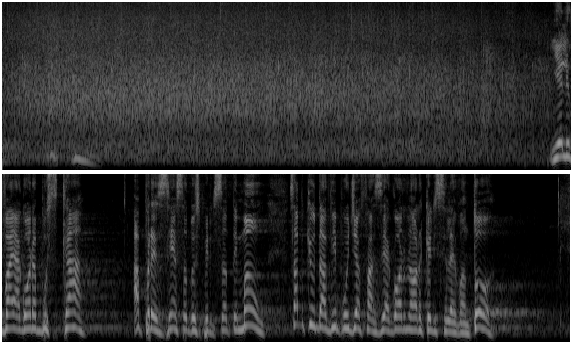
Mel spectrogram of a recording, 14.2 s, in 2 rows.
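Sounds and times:
audience applause: 0.0s - 6.9s
speech: 6.8s - 8.2s, 8.8s - 13.4s.

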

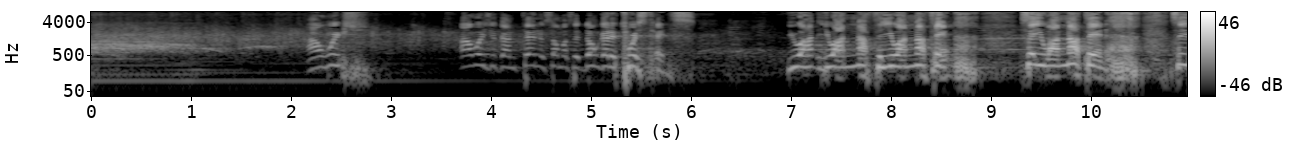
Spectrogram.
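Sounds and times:
audience clapping: 0.0s - 4.6s
speech: 2.2s - 2.9s, 3.7s - 6.1s, 7.0s - 10.9s.

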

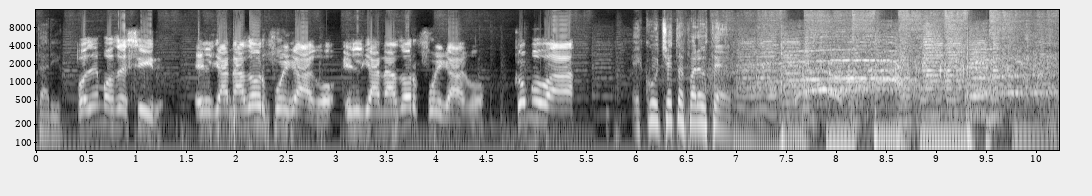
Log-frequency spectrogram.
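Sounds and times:
speech: 0.0s - 7.1s
listeners applauding and cheering: 6.7s - 10.2s.

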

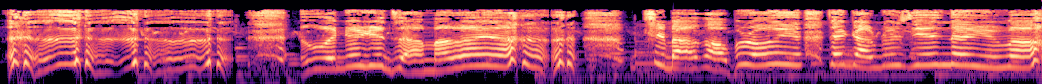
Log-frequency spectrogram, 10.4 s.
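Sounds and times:
voice performing sad wailing sobs of a little goose: 0.1s - 2.3s
speech: 3.6s - 10.4s.

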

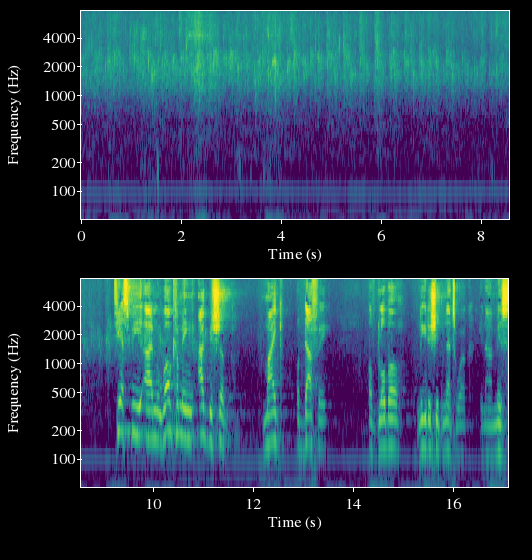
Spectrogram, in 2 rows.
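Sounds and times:
church congregation applauding: 0.0s - 11.7s
speech: 9.3s - 11.6s, 12.2s - 13.6s, 14.3s - 17.0s.

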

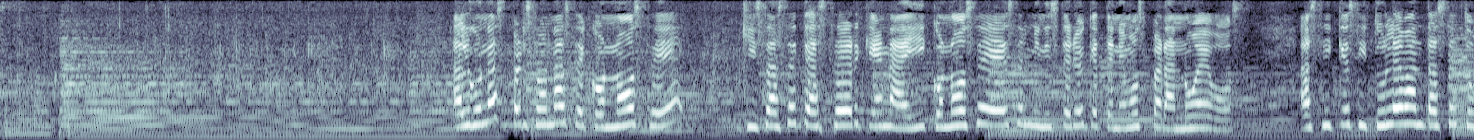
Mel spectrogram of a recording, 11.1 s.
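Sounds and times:
audience applauding: 0.0s - 8.7s
speech: 3.4s - 11.0s.

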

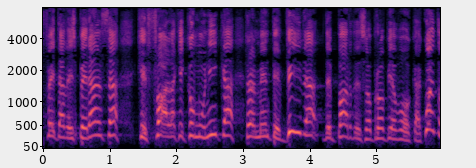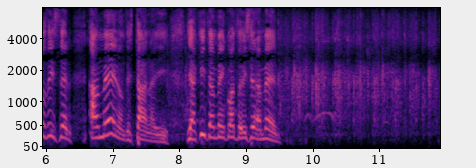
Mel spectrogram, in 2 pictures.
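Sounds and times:
speech: 0.0s - 9.8s
audience applause: 7.8s - 11.9s.

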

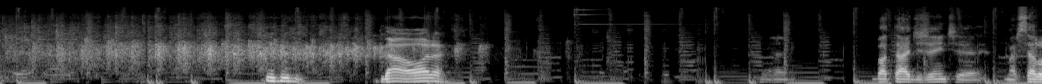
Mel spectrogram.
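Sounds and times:
laughter: 0.0s - 4.1s
audience clapping: 0.0s - 6.0s
speech: 2.6s - 3.2s, 3.8s - 4.6s, 8.8s - 10.4s.

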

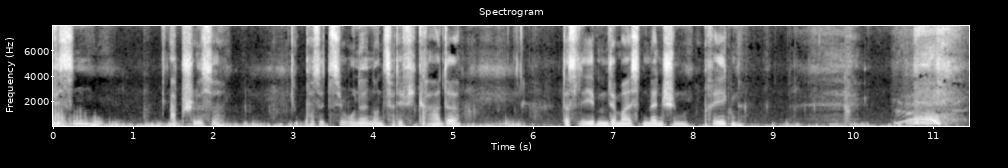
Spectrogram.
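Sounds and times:
speech: 0.1s - 2.4s, 3.1s - 5.8s, 6.4s - 8.8s
sneeze: 10.6s - 11.4s.

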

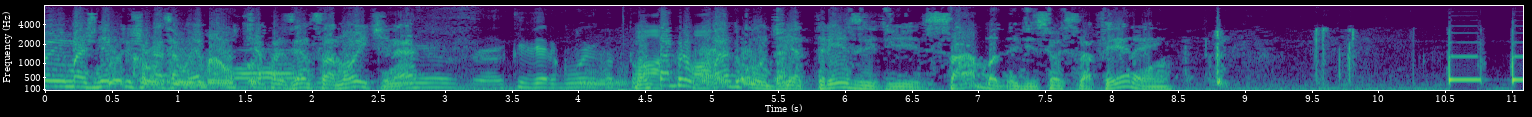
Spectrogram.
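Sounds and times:
speech: 0.1s - 8.6s
electronic phone beeps after a dropped call: 10.5s - 11.0s.

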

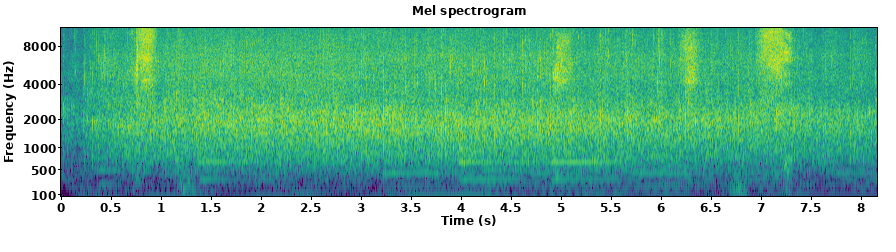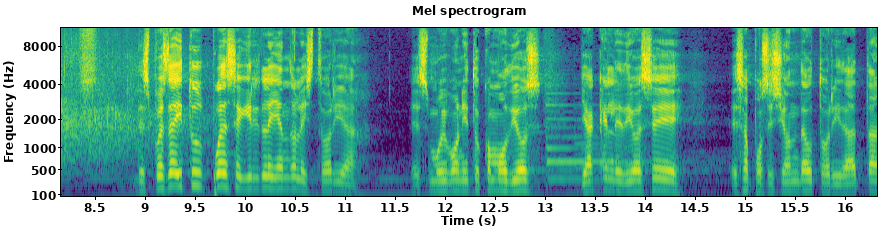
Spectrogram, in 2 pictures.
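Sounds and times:
audience applauding: 0.0s - 10.0s
speech: 8.9s - 16.3s.

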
